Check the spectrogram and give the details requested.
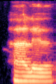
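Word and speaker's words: هَلِ: Bacanya bukan hal tetapi halil. Karena kalau dibaca hal nanti nggak bisa dibaca lagi. Hal.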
